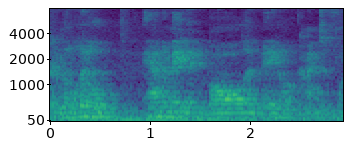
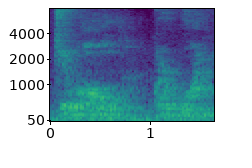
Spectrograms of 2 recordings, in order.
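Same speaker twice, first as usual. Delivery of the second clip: lower, slow, solemn commander voice; deep heroic robot leader; 6 semitones lower, slower than usual. Shown as a demonstration. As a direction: deliver it like a noble robot leader. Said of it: "here's a good example of it".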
